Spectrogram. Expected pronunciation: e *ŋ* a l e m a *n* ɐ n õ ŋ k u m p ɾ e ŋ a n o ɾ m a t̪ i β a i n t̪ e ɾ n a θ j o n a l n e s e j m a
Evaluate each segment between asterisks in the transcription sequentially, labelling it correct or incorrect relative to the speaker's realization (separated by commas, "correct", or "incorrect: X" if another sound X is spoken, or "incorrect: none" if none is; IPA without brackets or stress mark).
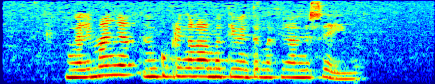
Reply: correct, incorrect: ɲ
